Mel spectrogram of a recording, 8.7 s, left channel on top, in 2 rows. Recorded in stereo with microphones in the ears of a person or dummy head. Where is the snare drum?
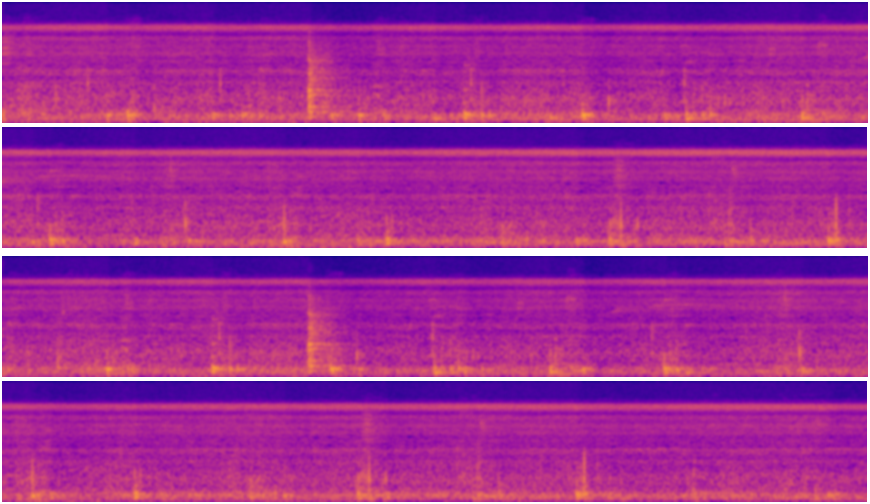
Centre (ahead or behind), 0.5 m.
